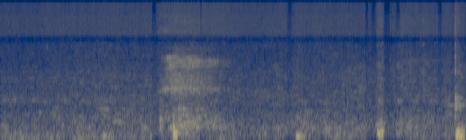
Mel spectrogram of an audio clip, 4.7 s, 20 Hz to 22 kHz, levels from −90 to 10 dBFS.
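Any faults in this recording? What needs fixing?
Echo with no canceller runs throughout the speech. The far end's loudspeaker is feeding its microphone, and the speech returns roughly a fifth of a second later as a thin copy about 22 dB down, shadowing every phrase. Enabling acoustic echo cancellation at the far end, or having that listener use a headset, would prevent it.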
